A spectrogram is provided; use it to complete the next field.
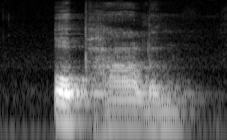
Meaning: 1. to haul up, to raise 2. to collect
- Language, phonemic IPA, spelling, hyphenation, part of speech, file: Dutch, /ˈɔpˌɦaː.lə(n)/, ophalen, op‧ha‧len, verb, Nl-ophalen.ogg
